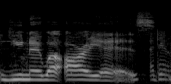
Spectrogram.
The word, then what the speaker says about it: Arya: But it's not Arya, it's Arya. It's just Arya. Arya. Like 2 syllables.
